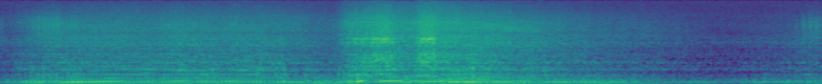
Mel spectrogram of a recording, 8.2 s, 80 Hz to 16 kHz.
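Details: 1996 Chevrolet Silverado K1500 Vortec 5.0 V8: revving then settling with deep uneven rod knock rising with rpm, getting progressively worse; metal shavings in oil; reman engine ordered.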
